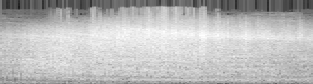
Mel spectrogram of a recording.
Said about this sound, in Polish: cztery samoloty. Leciały bardzo synchronicznie. Musieli na tym bardzo dużo opracować. To bardzo dużo samolotów.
